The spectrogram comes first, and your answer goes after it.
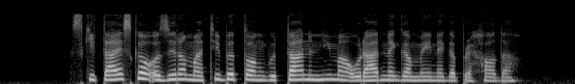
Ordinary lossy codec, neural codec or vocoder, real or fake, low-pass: none; codec, 24 kHz, 0.9 kbps, WavTokenizer, medium speech release version 1; fake; 10.8 kHz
